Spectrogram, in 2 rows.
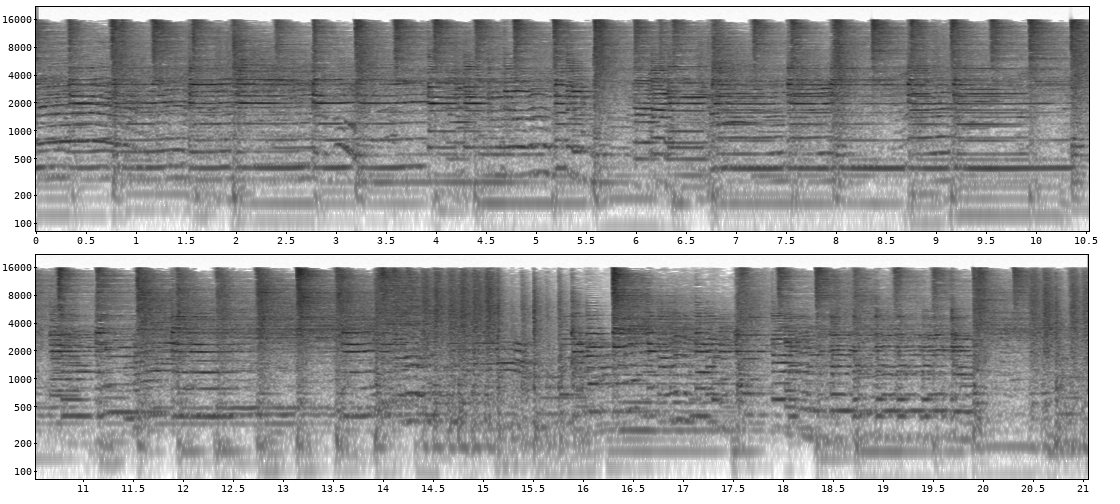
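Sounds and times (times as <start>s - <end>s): drum kit beat: 0.0s - 21.0s
electric guitars: 0.0s - 21.0s.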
